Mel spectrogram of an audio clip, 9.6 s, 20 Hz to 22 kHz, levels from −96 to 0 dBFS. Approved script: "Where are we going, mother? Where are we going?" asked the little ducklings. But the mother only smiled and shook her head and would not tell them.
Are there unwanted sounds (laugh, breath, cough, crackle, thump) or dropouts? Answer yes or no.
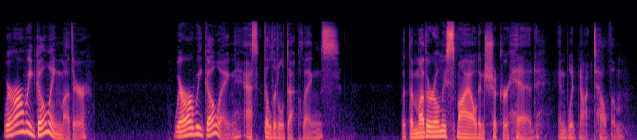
no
